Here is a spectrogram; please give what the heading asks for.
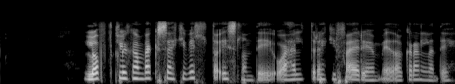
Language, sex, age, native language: Icelandic, female, 20-29, Icelandic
